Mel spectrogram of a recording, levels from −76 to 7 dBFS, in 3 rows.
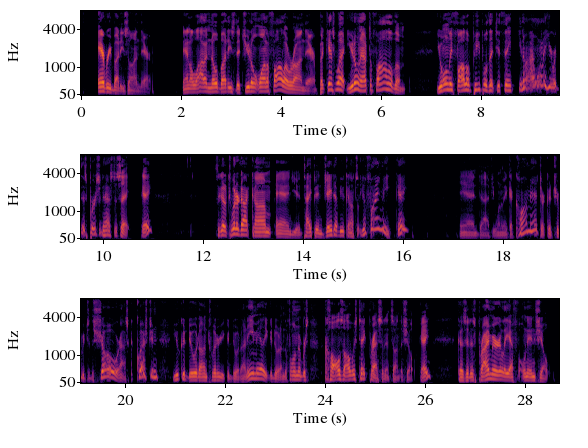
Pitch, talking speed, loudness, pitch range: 145 Hz, 240 wpm, -28 LUFS, 115-185 Hz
